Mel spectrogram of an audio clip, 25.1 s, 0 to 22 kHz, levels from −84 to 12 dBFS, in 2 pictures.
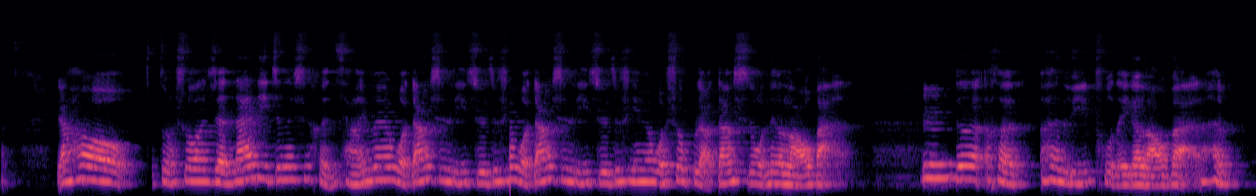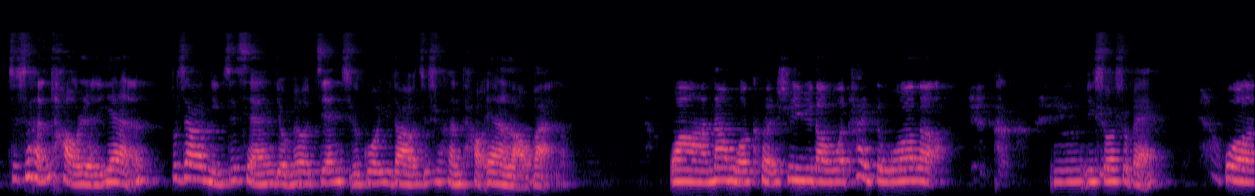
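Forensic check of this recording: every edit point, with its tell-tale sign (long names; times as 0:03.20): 0:05.10: the same again, the last 1.22 s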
